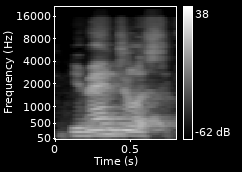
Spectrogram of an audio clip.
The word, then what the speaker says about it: evangelistic: Don't break it up into syllables like that. Just say it like football. Evangelistic. Evangelistic. There you go. Evangelistic.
